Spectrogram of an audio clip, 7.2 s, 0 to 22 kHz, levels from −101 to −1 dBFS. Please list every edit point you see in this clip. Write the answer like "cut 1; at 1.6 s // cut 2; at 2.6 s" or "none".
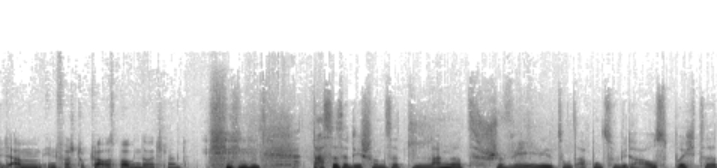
cut 1; at 1.3 s // cut 2; at 3.4 s // cut 3; at 4.6 s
